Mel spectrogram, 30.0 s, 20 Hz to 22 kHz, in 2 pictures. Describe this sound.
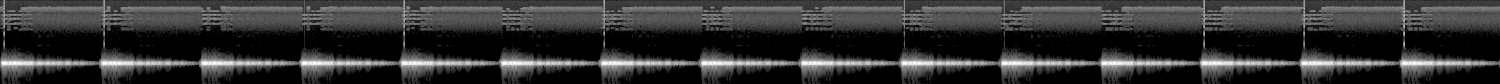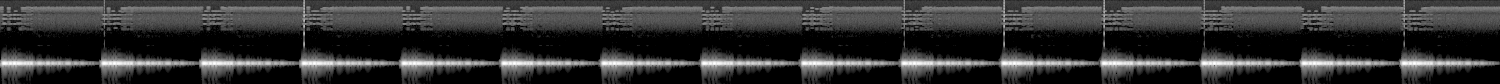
Radar, Something Detected, 30 Sec
Radar, Something Detected...
If you enjoyed the sound, please STAR, COMMENT, SPREAD THE WORD!🗣 It really helps!
detected, presence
